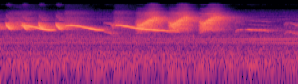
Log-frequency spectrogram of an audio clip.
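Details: Javan kingfisher giving a series of clear, high, downslurred whistles, each sliding lower over about half a second, mixed with loud harsh bursts, ending on a softer level whistle.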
